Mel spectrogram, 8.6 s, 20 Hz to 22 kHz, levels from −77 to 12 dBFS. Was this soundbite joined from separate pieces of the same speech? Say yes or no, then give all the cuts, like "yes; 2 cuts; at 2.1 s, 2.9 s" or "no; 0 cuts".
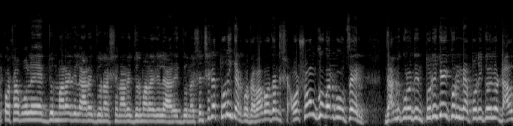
no; 0 cuts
